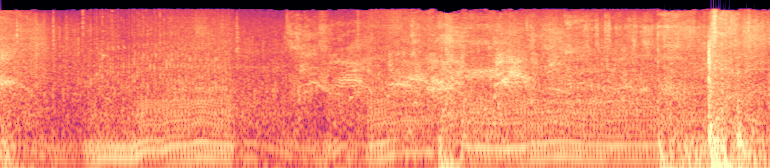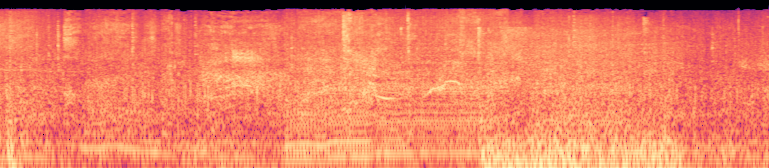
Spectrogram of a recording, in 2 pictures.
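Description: A motorcycle engine rumbles and revs up and down.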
